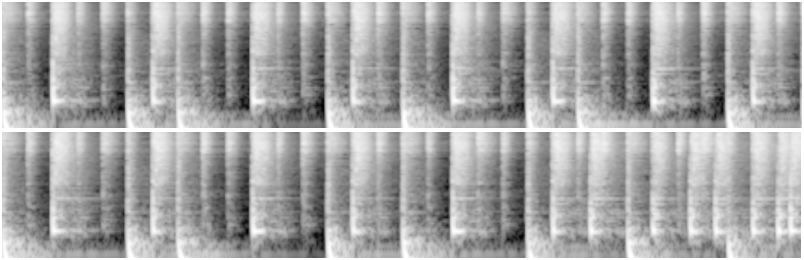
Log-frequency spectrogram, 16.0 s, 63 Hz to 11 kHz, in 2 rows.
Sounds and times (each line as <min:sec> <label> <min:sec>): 0:00.0 hat 0:15.9
0:02.5 snare 0:03.8
0:04.5 snare 0:05.7
0:06.5 snare 0:06.9
0:08.5 snare 0:09.0
0:10.5 snare 0:11.8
